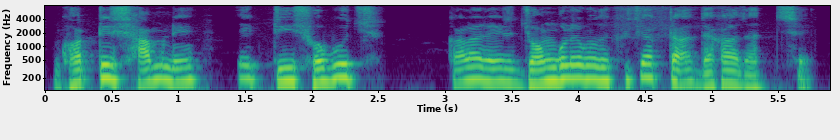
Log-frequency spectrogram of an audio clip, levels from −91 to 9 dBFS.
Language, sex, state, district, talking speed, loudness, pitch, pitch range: Bengali, male, West Bengal, Cooch Behar, 110 wpm, -15 LUFS, 170 Hz, 150-185 Hz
